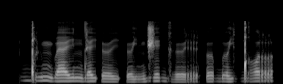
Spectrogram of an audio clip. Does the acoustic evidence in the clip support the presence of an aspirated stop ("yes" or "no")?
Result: no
